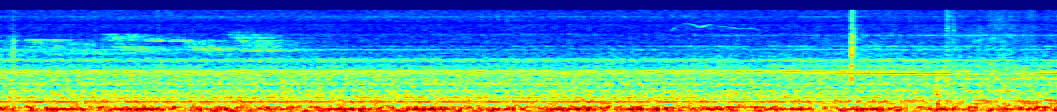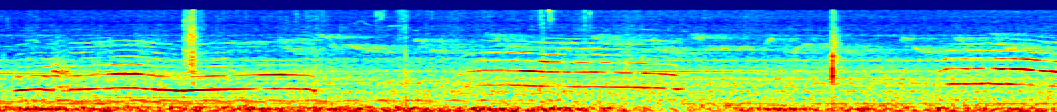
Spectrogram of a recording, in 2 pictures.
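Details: Domestic cat cries near Yongo (Kuro), a retired boss cat in end-of-life care after long ruling a residential area. A 'fugyaaa' screech is heard as several drawn-out, falling wails in the second half over a steady low hum.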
